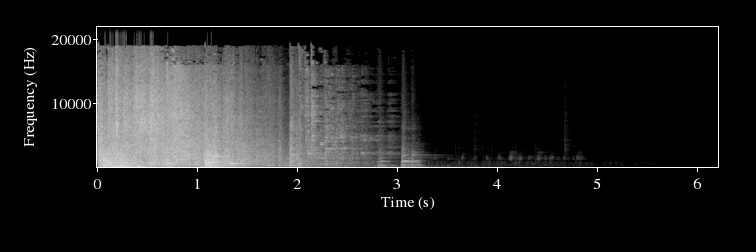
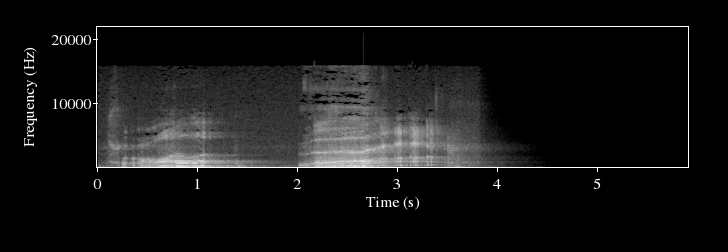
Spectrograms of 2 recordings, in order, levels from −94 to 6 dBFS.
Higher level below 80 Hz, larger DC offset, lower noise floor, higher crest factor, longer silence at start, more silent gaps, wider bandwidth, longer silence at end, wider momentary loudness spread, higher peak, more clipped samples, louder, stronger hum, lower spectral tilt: first, -36 dBFS vs -58 dBFS; neither; first, under -90 dBFS vs -78 dBFS; about the same, 16 dB vs 20 dB; second, 0 s vs 0.15 s; neither; first, over 20 kHz vs 16 kHz; first, 3.05 s vs 2.3 s; second, 20 LU vs 23 LU; about the same, 0 dBFS vs 0 dBFS; neither; first, -10 LUFS vs -17 LUFS; neither; second, -1.5 dB/octave vs -4.5 dB/octave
